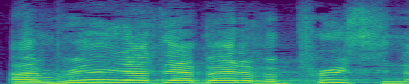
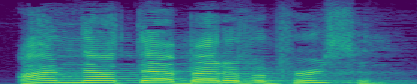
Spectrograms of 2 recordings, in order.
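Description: First: Faster, pushier insistence on not; insistent self-justifying. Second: Quick, defensive self-assurance; self-justifying. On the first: Preacher voicing a churchgoer, insisting defensively. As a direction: dig in, really protesting. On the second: Preacher voicing a self-satisfied churchgoer, defensive. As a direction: brush off the guilt quickly. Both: Retold or imitated. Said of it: "simply thinking to yourself".

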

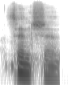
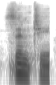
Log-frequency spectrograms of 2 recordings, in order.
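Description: First: Very soft "Sentient" as SEN-shent. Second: Very soft "Sentient" as SEN-tee-ent. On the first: Trying both ways to oneself, soft SEN-shent for "Sentient". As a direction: murmur "Sentient" with a sh for the T. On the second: Trying both ways to oneself, soft SEN-tee-ent for "Sentient". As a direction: murmur "Sentient" with the T sounded. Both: Shown as a demonstration. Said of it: "Who cares?".

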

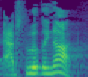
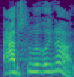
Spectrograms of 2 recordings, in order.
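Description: First: "Absolutely not" said firmly and a little louder; a steady, firm no; firm refusal. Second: "Absolutely not" pitched higher, more indignant; a rising, outraged no; indignant refusal. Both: Pretend. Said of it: "You would say".

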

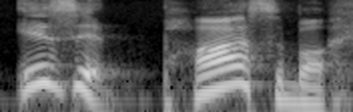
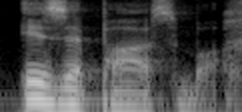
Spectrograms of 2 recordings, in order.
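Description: First: Higher and louder, tossing the doubt right back; Jesus repeating the question in disbelief; incredulous challenge. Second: Softer and lower, a crushed father doubting; despairing doubt. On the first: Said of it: "Jesus, from his perspective". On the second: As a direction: ask it quietly, almost without hope. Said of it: "This guy, from his perspective". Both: Retold or imitated.

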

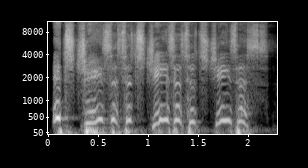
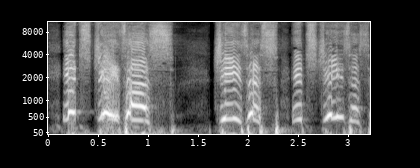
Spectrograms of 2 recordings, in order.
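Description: First: High-pitched mock scream, held back in volume; imitated screaming. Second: High, very loud, stretched-out cries; retold screaming. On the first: Man on the ground starts screaming, imitated high cries. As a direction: repeat it in a high, frantic squeal. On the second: Man on the ground crying out, high screaming. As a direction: scream it like a man overwhelmed by a vision. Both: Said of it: "he starts screaming".

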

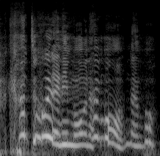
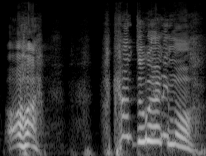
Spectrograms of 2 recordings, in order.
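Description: First: Put-on high, loud Indian accent, repeated. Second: Put-on high, loud Indian accent complaint. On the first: Coworker repeating that he quits the Bible, Indian accent. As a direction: moan it again in the Indian accent. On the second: Coworker giving up on reading the Bible, Indian accent. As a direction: moan it in the friend's Indian accent. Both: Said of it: "With a very pronounced Indian accent".

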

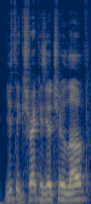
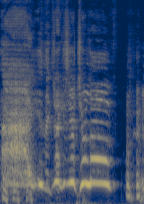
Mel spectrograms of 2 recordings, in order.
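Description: First: Mildly disbelieving, slightly higher question; retold double-check, not yet shouting; incredulous question. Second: Very high, loud, drawn-out shriek of disbelief; hammed-up squealing outburst, slow and loud; hysterical mock shout. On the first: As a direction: ask it in controlled disbelief. First take, incredulous question. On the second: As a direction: burst out yelling in mock hysterics. Repeat take, both burst out.

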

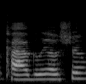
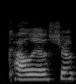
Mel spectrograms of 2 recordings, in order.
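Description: First: "Cagliostro" with the g sounded, Cag-lio-stro. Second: "Cagliostro" with the g left silent, like Cal-yo-stro; Cagliostro said without the g. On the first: Host fixing the title, "Cagliostro" with the g clearly said. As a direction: correct "Cagliostro" by putting the g back in. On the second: Host trying out the anime's title, "Cagliostro" without the g. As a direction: say "Cagliostro" dropping the g sound. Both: Shown as a demonstration.

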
